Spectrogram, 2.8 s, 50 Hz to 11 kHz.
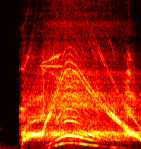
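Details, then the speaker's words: Castle Mamba X ESC and motor in a Tekno MT410 RC truck, which had been cogging, cutting out and losing throttle. With the sensor wire unplugged the motor whine rises, holds and falls smoothly; the motor was later found defective and replaced. "pretty obvious that it's something to do with the sensor wire or the sensor operation"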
